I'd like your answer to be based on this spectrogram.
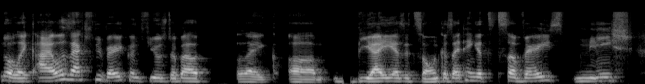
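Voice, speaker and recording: A man's voice: fairly high pitch, moderate pace. A young man from Bangladesh, a university student, answering interview questions casually with frequent fillers and restarts. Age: young adult. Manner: rambling, heavy use of "like", frequent restarts.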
